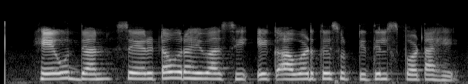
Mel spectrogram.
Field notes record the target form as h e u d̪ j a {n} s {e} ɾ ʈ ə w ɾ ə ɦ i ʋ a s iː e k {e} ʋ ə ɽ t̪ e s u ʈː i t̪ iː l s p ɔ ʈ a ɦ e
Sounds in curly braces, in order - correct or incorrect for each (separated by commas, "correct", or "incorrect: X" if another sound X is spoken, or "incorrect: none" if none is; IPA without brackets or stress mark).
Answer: correct, correct, incorrect: a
